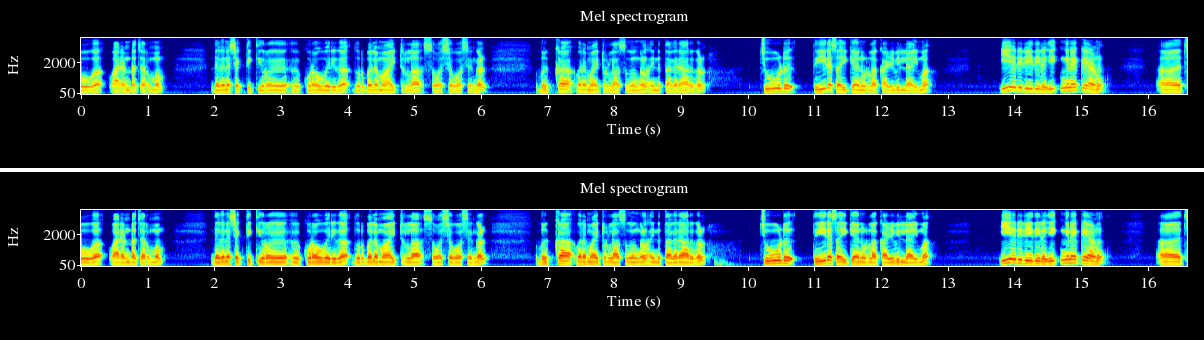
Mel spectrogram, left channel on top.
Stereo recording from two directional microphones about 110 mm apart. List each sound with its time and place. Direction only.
0.0 s speech: 25° right (ahead or behind)
1.0 s speech: 5° right (ahead or behind)
1.6 s speech: 30° right (ahead or behind)
13.7 s speech: 30° right (ahead or behind)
